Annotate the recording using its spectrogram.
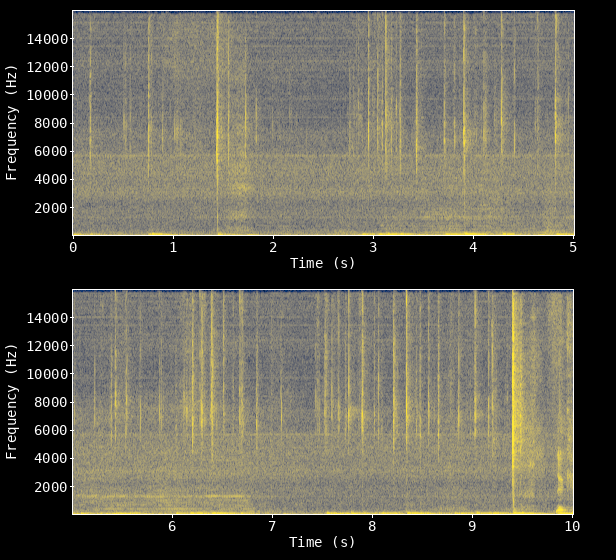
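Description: Typing on a computer keyboard: a run of keystroke clicks with dull thuds, and one louder thump near the end.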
